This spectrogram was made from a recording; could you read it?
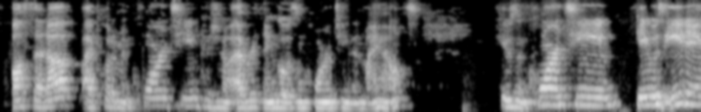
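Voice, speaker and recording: A woman's voice: mid-range voice, sharp tone. A middle-aged American woman chatting casually on a livestream, telling stories in a plain-spoken, mildly salty way. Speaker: livestream guest, reptile keeper. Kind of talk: casual chat. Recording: roomy, echoey livestream audio.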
